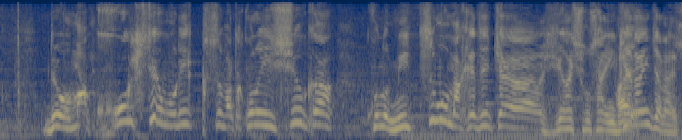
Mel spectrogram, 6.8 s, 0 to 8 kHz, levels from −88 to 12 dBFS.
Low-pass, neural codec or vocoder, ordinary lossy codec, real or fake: 7.2 kHz; none; none; real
